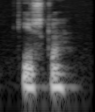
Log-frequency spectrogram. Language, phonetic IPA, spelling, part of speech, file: Polish, [ˈciʃka], kiszka, noun, LL-Q809 (pol)-kiszka.wav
